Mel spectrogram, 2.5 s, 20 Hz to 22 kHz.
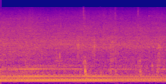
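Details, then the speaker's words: Nissan 350Z idling after a clutch fluid reservoir change, clutch pedal pumped: smooth low idle hum with no whirring or chirping from the throwout bearing; clutch sounds healthy. "a few times, and I can hear it when it's in. No throwout bearing, throwout bearing, no throughout bearing."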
